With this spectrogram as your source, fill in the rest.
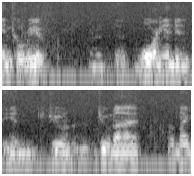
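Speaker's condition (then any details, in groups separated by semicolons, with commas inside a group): Parkinson's disease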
